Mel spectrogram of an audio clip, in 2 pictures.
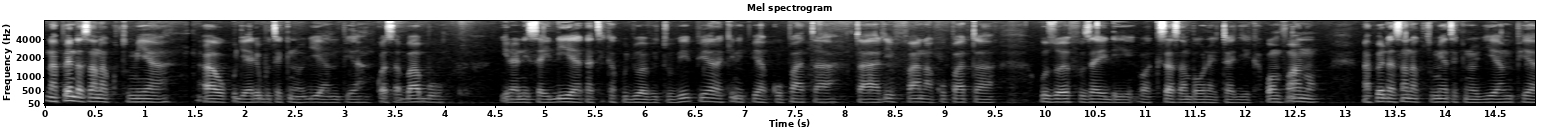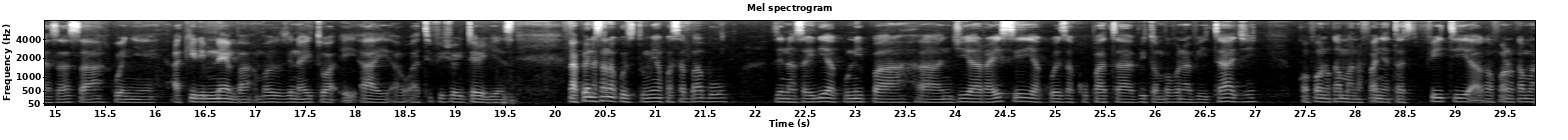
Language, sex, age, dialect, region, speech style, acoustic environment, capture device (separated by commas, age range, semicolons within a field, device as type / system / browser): Swahili, male, 25-34, Tanzania - Dar es Salaam, Tanzania, relaxed; focused, silence, mobile / Linux / Chrome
